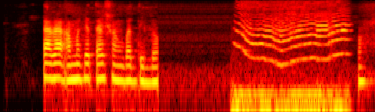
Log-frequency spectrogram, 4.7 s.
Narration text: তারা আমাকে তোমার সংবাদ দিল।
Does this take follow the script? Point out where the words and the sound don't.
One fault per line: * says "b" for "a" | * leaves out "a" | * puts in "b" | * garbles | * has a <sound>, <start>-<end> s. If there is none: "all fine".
* says "তার" for "তোমার"
* has a squeak, 2.9-4.4 s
